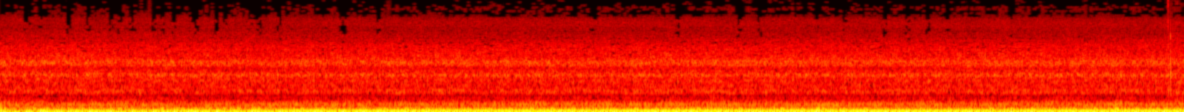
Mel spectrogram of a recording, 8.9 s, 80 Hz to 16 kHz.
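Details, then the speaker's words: 2003 Audi A4 3.0L V6 with 207,000 miles, misfire codes 301–306 plus EVAP codes and an erratic temperature gauge. Deep, uneven, periodic idle with a lumpy pulse about twice a second that shakes the car. Rough idle with misfires. "I give it some gas and that shaking is not me I have a pretty steady hand but the car is idling really rough and it's like periodic now"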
